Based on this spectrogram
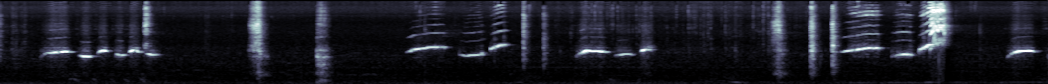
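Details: Female oriental magpie-robin calling the male: short clear whistled notes, some rising, others falling, in brief bursts with pauses, mixed with sharp clicks and snaps.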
